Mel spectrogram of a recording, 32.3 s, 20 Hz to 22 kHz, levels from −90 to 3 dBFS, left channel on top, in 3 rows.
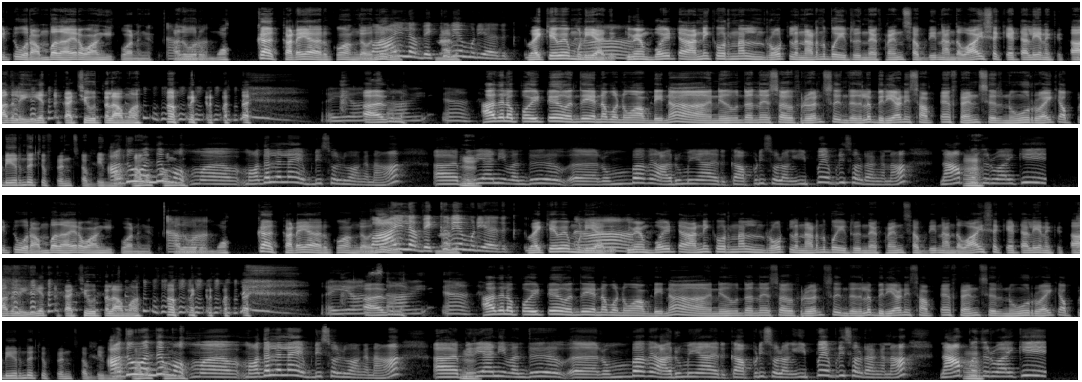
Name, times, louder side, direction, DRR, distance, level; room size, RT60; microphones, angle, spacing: voice 1, 0.0-2.3 2.6-4.0 4.4-4.6 5.2-12.9 13.2-13.3 14.4-14.8 15.6-23.4 26.1-26.3 31.2-31.4, left 3 dB, 65° left, 5.8 m, -28 dB
voice 2, 1.7-2.1 3.6-5.1 5.7-6.4 10.8-11.5 11.8-15.5 22.6-32.0, right 4 dB, 45° right, 7.0 m, -31 dB
head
